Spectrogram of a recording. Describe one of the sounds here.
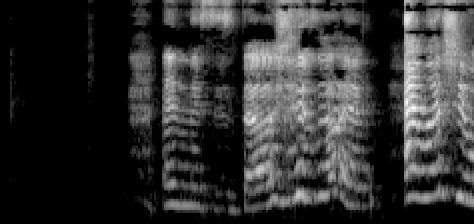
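Teenage girls sing loudly and cheerfully close by.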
